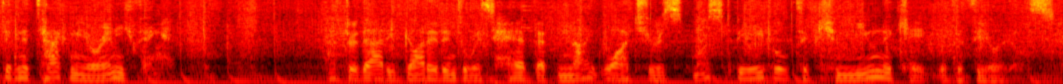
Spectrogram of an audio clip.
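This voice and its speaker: Man acting, game outcast, earnest, trusting, wondering, slightly hesitant, mid-pitched, backed by music. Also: moderate pace, lightly acted. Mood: puzzled, recounting. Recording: music behind the voice.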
